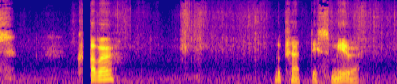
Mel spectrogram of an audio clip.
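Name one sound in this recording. Plastic wrap crinkles as it is peeled away.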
